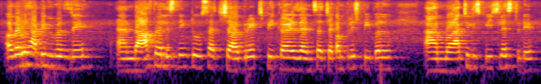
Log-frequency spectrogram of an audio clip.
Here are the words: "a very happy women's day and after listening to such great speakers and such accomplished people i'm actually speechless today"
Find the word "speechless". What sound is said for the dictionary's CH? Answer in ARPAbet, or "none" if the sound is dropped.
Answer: CH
